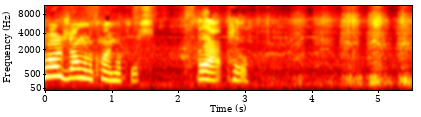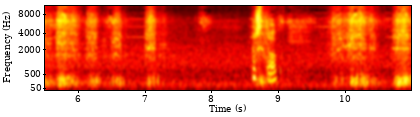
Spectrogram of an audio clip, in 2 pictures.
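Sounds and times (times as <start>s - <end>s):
toy truck motor whining: 2.0s - 7.4s, 8.6s - 11.0s.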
